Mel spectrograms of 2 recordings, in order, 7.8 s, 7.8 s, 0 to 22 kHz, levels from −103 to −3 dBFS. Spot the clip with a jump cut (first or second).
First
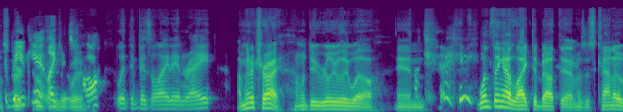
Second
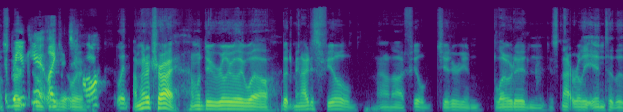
second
